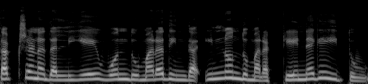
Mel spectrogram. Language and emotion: Kannada, neutral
